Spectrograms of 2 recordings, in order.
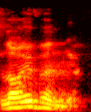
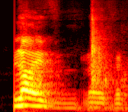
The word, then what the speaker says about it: Leuven: Leuven. Belgium team. How do you pronounce it? It's Leuven. Yeah. Leuven. Okay.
